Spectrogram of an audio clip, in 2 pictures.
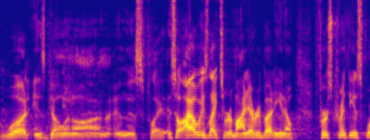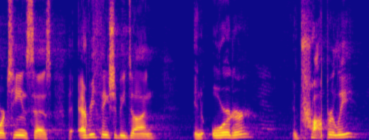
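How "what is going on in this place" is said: slow, nervous, uneasy, bewildered voice. Imitating churchgoers who get nervous during this kind of sermon: imitating nervous churchgoers. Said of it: "real nervous during this type of sermon".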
